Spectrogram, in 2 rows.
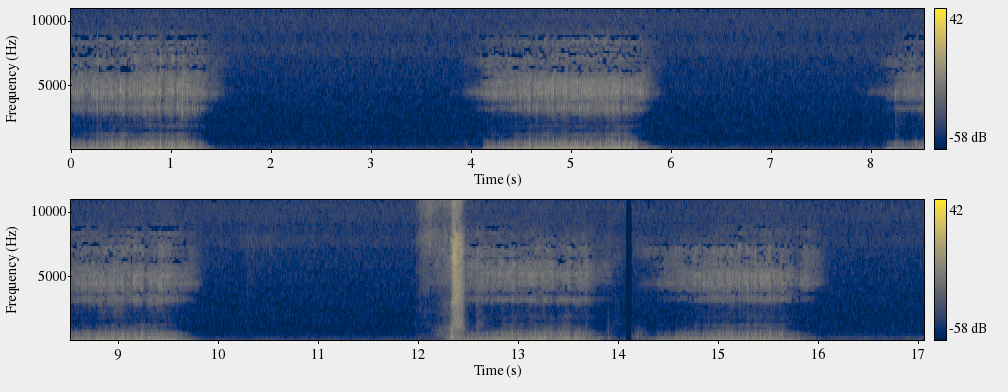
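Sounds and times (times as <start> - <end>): person snoring: 0.0 - 1.4, 4.0 - 5.9, 8.0 - 9.8, 12.0 - 16.0.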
